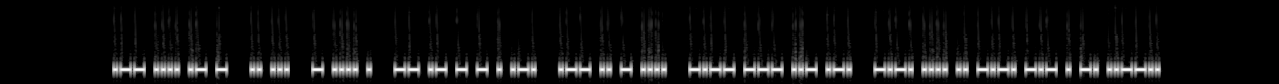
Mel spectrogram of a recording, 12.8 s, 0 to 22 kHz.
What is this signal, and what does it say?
Morse code, heard as a keyed tone, about 36 wpm, 700 Hz. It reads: WHAT IS THE MATTER WITH YOUR CHICKEN?
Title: Sentences from Top 1000 Words - Review Part 5 - 35wpm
